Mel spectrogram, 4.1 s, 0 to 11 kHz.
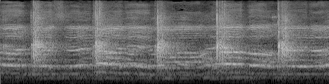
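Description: A row of men chanting a verse in unison, the traditional saff chorus of a Saudi muhawara. A sharp hand clap falls together about every 0.8 seconds, five claps in all.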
